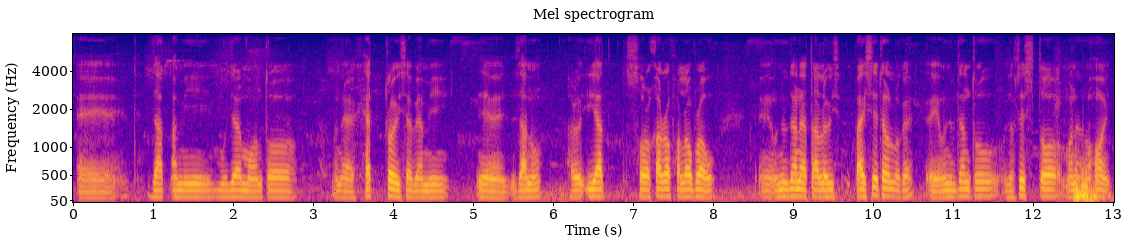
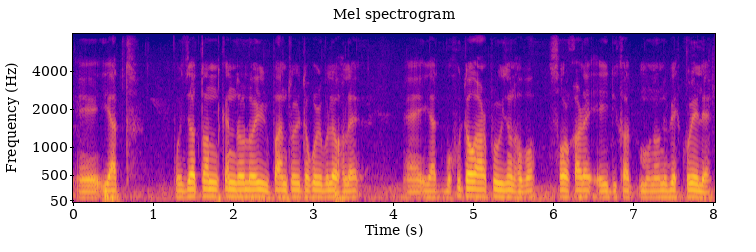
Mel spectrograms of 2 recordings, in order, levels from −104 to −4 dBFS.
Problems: none marked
